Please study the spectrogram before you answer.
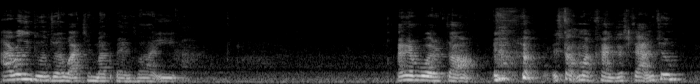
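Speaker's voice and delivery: chewing while talking; talking between bites; mouth full. Real, not acted. Seen 0: Fork-fed bite at 1.9s, chews while talking; food looks like pasta, not pizza.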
